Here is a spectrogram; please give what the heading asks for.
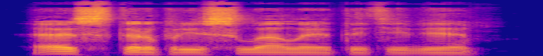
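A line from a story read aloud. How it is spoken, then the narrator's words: Plain. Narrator (Russian): сказал он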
